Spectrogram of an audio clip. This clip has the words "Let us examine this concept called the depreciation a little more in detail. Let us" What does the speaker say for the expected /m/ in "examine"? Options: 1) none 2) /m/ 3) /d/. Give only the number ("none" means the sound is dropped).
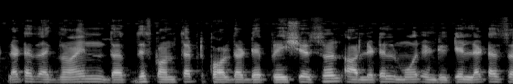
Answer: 1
